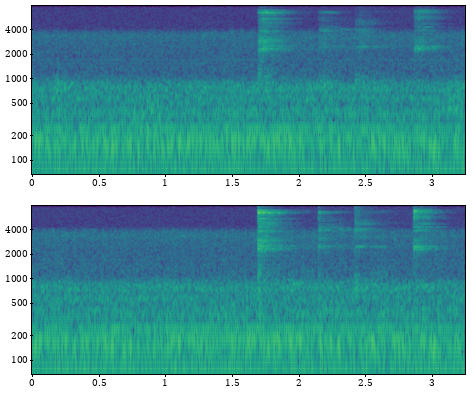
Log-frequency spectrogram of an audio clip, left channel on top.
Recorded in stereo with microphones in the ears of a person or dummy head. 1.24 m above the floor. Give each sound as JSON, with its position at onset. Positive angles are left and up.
{"t": 1.7, "sound": "cutlery clinking", "side_deg": -80, "distance_m": 3.0}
